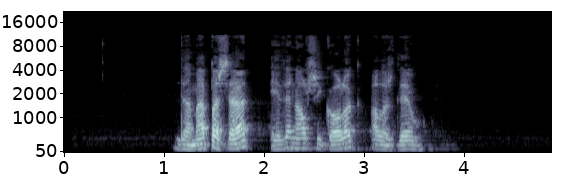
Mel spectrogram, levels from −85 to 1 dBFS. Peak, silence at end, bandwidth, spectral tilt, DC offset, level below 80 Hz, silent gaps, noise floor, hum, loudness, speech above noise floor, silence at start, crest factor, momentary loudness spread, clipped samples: 0 dBFS; 1.3 s; 11.5 kHz; -5 dB/octave; under 0.1%; -72 dBFS; none; -77 dBFS; none; -21 LUFS; 56 dB; 1.1 s; 24 dB; 12 LU; under 0.1%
